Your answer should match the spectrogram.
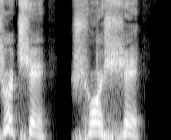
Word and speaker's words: Saoirse: May the Schwartz be with Saoirse. I don't know. It's spelled like soiree, but it's pronounced Saoirse.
